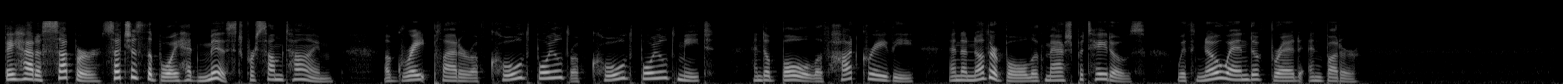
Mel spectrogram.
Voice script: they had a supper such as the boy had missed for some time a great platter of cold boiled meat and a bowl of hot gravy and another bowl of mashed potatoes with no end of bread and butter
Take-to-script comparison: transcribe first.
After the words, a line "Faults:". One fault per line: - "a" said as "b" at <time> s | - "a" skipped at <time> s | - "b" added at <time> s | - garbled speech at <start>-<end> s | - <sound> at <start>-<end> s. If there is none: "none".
they had a supper such as the boy had missed for some time a great platter of cold boiled of cold boiled meat and a bowl of hot gravy and another bowl of mashed potatoes with no end of bread and butter
Faults:
- "of cold boiled" added at 5.7 s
